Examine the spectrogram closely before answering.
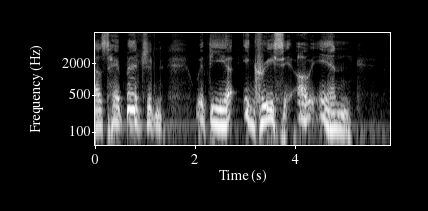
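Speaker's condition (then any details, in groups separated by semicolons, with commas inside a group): Spinocerebellar ataxia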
